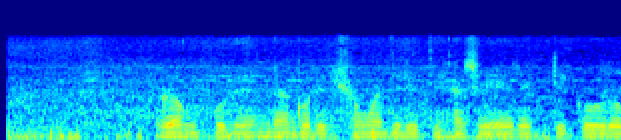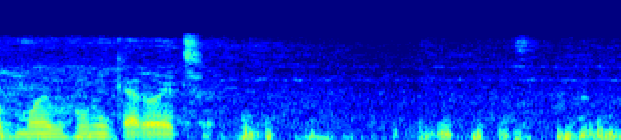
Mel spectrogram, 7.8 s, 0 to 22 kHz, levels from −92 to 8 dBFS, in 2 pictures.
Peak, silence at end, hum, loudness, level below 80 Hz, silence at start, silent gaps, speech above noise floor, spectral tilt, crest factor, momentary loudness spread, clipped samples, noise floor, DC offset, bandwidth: -16 dBFS; 0 s; none; -36 LUFS; -50 dBFS; 0.05 s; none; 28 dB; -6.5 dB/octave; 20 dB; 13 LU; under 0.1%; -61 dBFS; under 0.1%; 8 kHz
